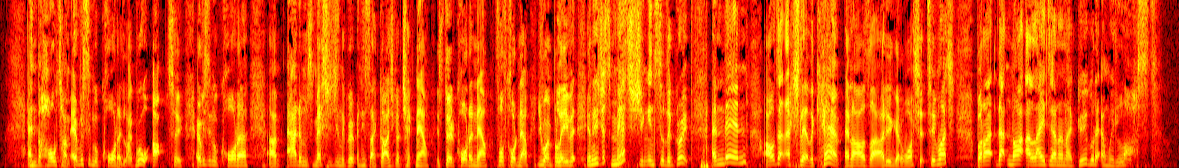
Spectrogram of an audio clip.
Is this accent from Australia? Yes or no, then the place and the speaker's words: yes; Australia; We're all Australian. Woo, yeah, Australia was.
